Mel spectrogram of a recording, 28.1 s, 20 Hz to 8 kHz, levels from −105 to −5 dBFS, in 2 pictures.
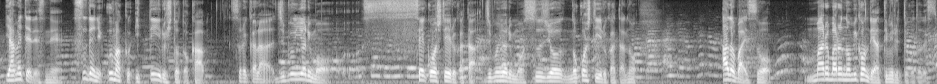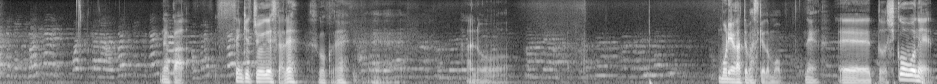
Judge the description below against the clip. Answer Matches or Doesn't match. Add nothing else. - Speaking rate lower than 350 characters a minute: Matches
